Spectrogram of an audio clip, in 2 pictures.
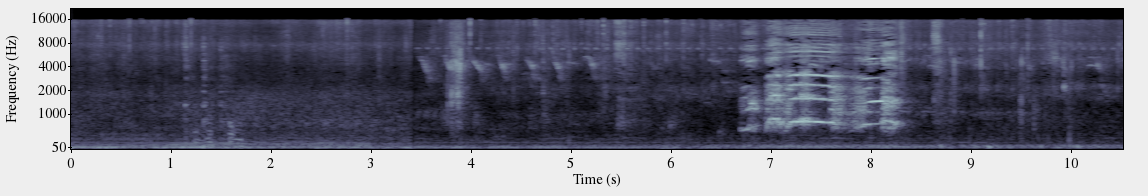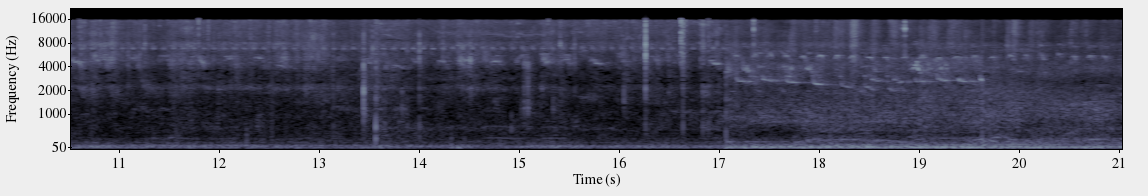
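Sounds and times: rooster crowing: 0:06.7 - 0:08.5.

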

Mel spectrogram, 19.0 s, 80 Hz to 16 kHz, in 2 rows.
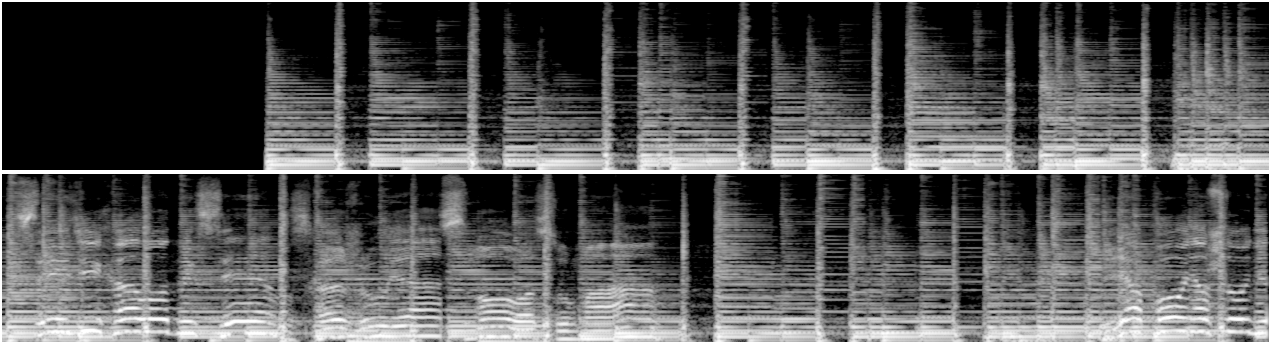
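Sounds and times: acoustic guitar strumming: 0:02.0 - 0:19.0.

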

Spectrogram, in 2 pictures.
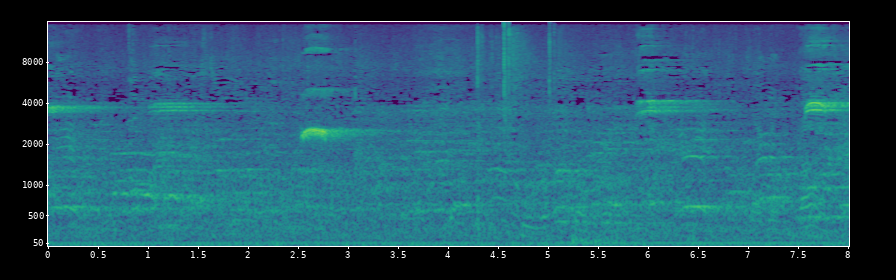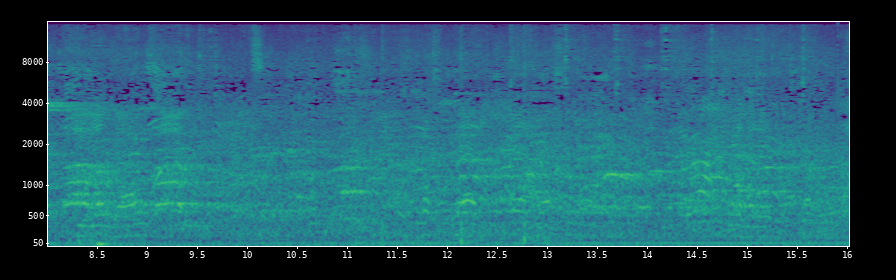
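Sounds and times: crowd chatter echoing in hall: 0:00.0 - 0:16.0.

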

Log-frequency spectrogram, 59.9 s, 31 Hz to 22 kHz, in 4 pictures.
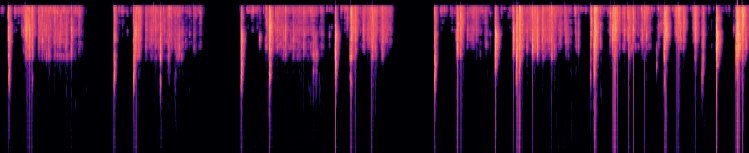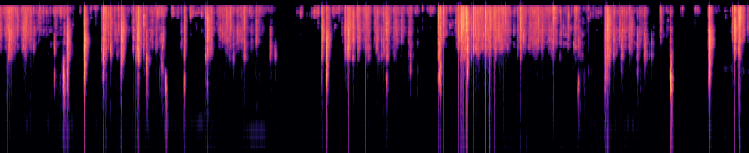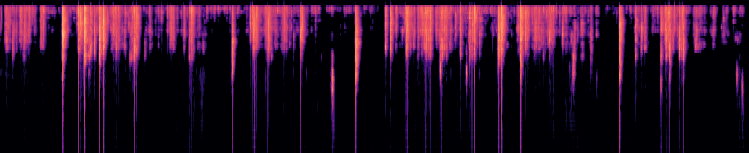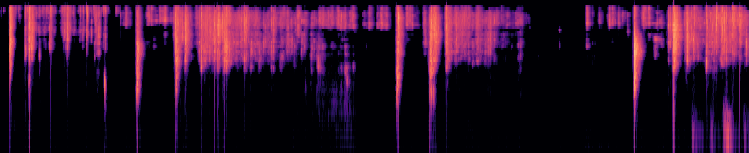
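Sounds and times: chalk crunching and crackling: 0:00.2 - 0:01.7, 0:02.3 - 0:04.1, 0:04.9 - 0:07.9, 0:08.7 - 0:20.5, 0:21.2 - 0:28.5, 0:29.2 - 0:36.4, 0:37.7 - 0:55.4, 0:57.1 - 0:59.9.

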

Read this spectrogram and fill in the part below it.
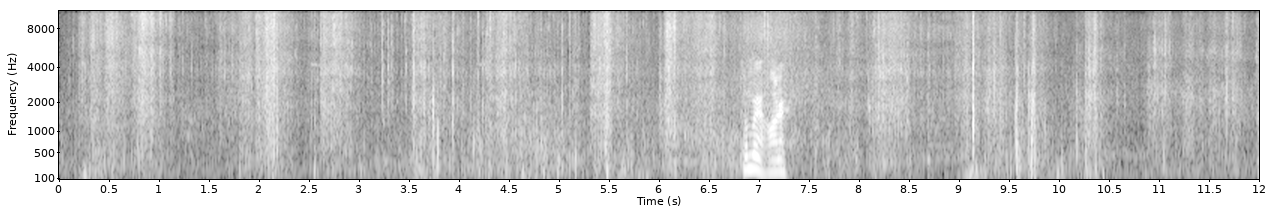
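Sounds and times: footsteps crunching dry leaves: 0:00.0 - 0:12.0.

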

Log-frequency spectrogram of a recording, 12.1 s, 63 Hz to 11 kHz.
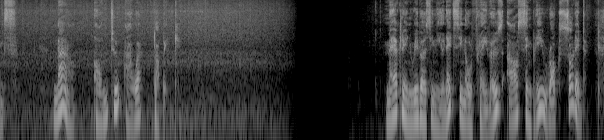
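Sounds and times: model train rolling on track: 0:00.0 - 0:06.0.

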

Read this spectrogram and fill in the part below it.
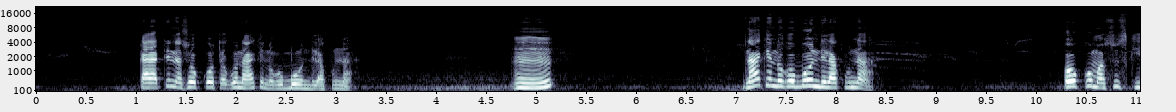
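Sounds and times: person speaking: 0:04.8 - 0:05.4.

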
